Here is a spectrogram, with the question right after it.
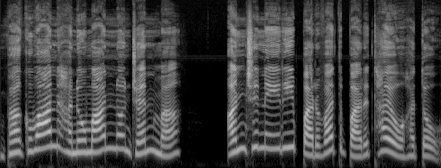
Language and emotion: Gujarati, neutral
